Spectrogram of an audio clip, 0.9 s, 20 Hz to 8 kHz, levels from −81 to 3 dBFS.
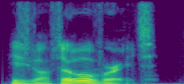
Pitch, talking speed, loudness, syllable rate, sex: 110 Hz, 260 wpm, -14 LUFS, 6.8 syllables/s, male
